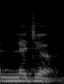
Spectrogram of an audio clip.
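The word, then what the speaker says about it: ledger: ऐसे ही अकाउंट्स में एक टर्म है लेजर, लेजर तो इसमें डी साइलेंट, लेजर हम लोग बोलते हैं, राइट।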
